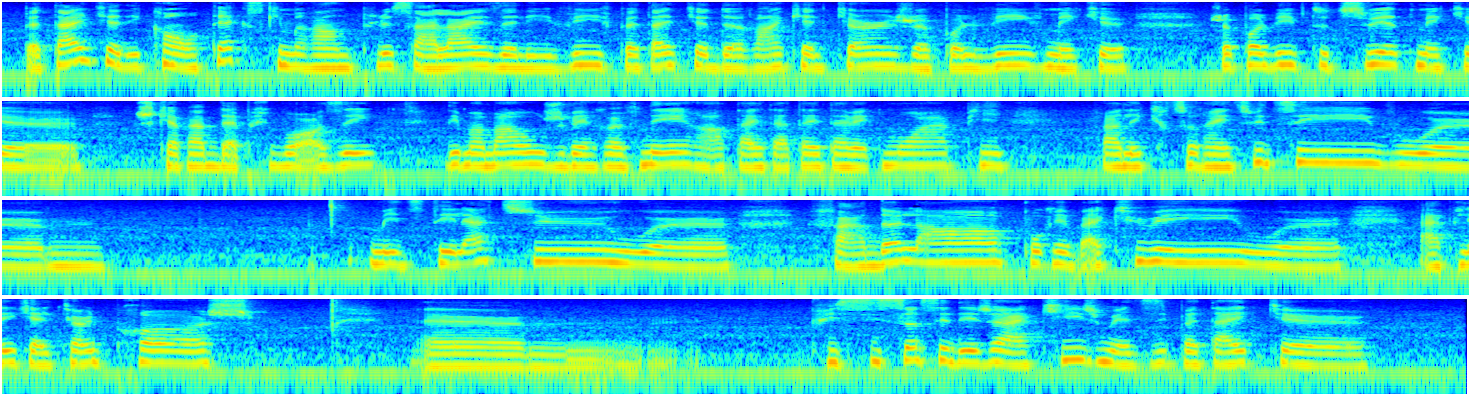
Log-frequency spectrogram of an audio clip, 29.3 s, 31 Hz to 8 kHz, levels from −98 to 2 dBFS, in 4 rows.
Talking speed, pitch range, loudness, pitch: 175 wpm, 165-195 Hz, -34 LUFS, 180 Hz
